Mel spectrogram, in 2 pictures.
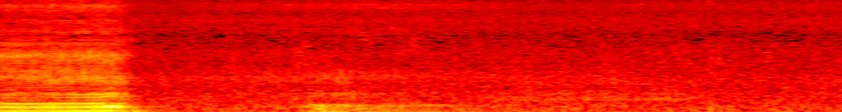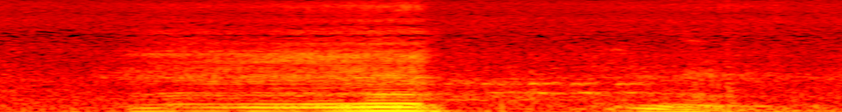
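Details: Deep, rumbling snores with each breath, loud on the inhale with a softer rattle on the exhale; snoring.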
